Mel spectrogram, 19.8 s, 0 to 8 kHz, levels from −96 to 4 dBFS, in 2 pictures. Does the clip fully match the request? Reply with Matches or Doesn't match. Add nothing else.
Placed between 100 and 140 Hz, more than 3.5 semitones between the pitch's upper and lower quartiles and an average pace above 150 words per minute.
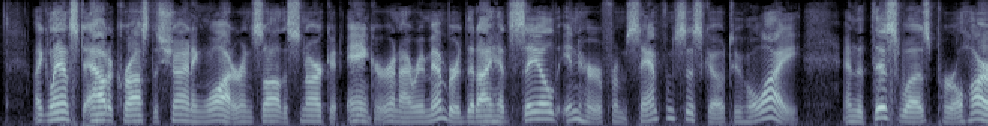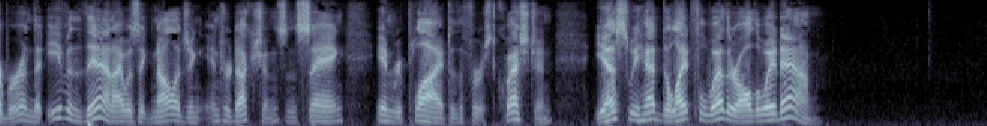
Matches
